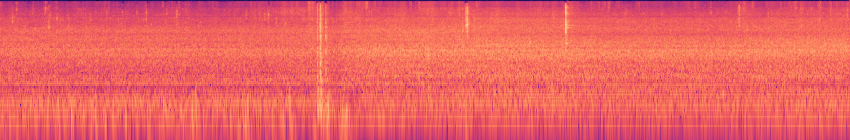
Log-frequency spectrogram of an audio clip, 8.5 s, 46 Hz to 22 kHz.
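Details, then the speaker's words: Philco Noiseless 6800 BTU air conditioner from the 60s or 70s, compressor on with high fan: steady low hum, even hiss, faint tone, one brief clatter; blowing ice cold, compressor running normally. "and it's already blowing ice cold of course a lot of air is escaping up through here"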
